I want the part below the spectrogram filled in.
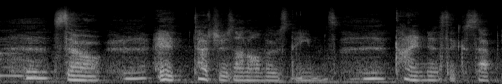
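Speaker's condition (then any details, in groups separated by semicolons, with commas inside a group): Cerebral palsy; very premature birth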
